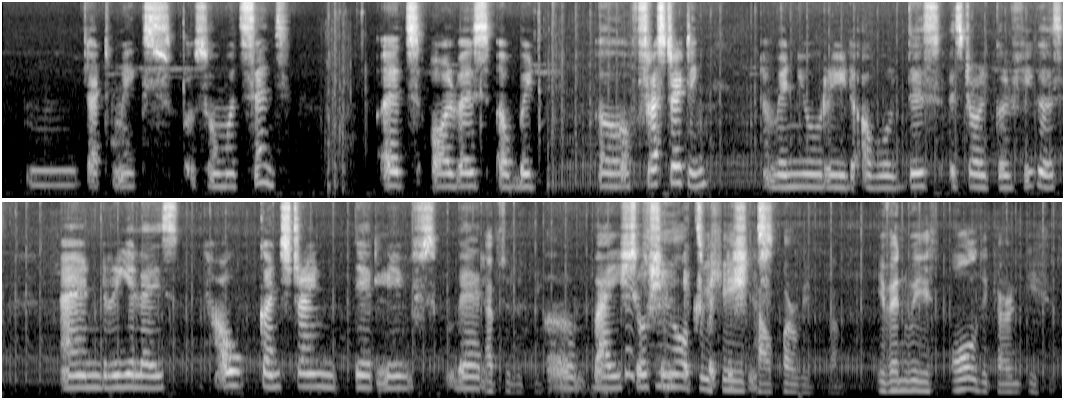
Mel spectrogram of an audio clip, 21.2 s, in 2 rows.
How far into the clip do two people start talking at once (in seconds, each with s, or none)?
16.8 s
